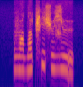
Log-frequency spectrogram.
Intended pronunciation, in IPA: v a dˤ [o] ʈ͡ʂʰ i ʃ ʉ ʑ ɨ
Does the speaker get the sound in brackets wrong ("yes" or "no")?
yes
